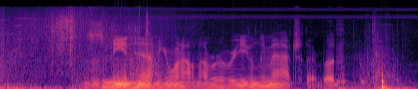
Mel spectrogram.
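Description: A heavy wooden door opens.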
